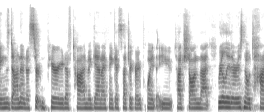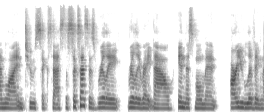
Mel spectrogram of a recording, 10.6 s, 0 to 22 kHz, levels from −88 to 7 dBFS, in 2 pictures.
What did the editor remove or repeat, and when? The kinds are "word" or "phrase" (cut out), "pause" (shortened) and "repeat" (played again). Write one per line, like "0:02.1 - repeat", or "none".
0:04.3 - pause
